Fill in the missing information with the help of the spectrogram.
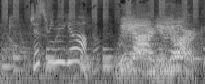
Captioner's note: French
